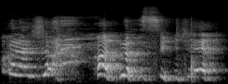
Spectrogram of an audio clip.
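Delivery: lent, plus aigu, entrecoupé de rires; répète la phrase en éclatant de rire; en riant. Real, not acted. Se moque en riant. (rire franc à travers la phrase)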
